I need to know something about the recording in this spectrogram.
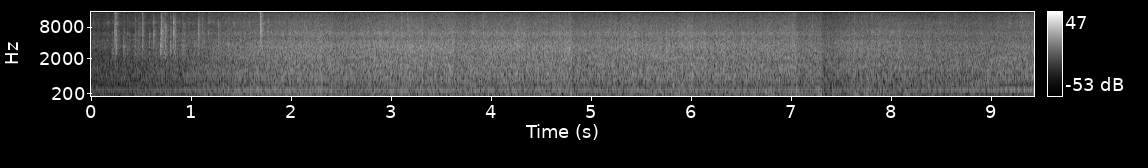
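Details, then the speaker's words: Vintage 20-inch Robeson box fan, model 2306, 3-speed, running on high while lying on its side: steady rushing air, low hum and faint uneven rattle as it shakes a bit; owner suspects the shaking is from lying on its side. "It does shake a bit. That might be because I have it on its side. But it does work."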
